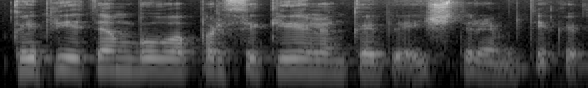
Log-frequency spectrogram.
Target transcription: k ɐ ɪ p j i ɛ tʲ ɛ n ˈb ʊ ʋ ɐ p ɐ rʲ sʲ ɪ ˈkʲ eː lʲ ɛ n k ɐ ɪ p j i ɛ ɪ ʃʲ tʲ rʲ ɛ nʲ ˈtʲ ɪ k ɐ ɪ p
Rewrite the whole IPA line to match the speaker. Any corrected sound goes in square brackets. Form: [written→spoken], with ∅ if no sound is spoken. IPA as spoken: k ɐ ɪ p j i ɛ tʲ ɛ n ˈb ʊ ʋ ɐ p ɐ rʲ sʲ ɪ ˈkʲ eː lʲ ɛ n k ɐ ɪ p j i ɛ ɪ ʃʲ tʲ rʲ ɛ [nʲ→mʲ] ˈtʲ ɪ k ɐ ɪ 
